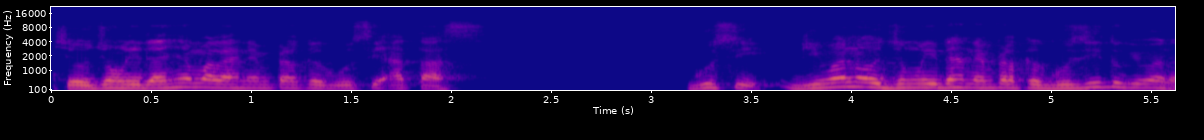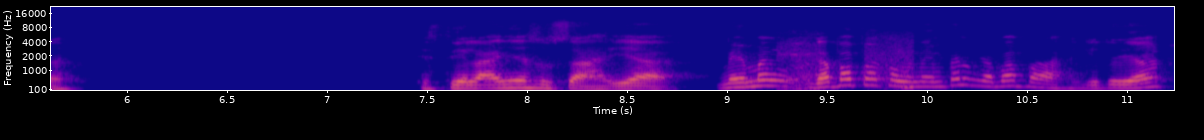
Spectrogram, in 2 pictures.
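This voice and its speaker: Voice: medium pitch, moderate pace, long pauses, warm tone. A Quran recitation teacher giving a casual online lesson over a video call, repeating points and sounding out syllables aloud. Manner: repetitive, demonstrates sounds aloud, frequent "ya" and "gitu".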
